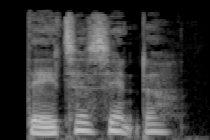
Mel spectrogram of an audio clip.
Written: datacenter

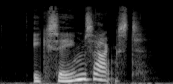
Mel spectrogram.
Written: eksamensangst

